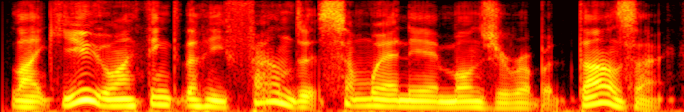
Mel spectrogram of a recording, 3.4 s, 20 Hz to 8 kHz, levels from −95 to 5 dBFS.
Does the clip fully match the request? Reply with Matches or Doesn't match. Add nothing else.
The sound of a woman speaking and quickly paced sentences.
Doesn't match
